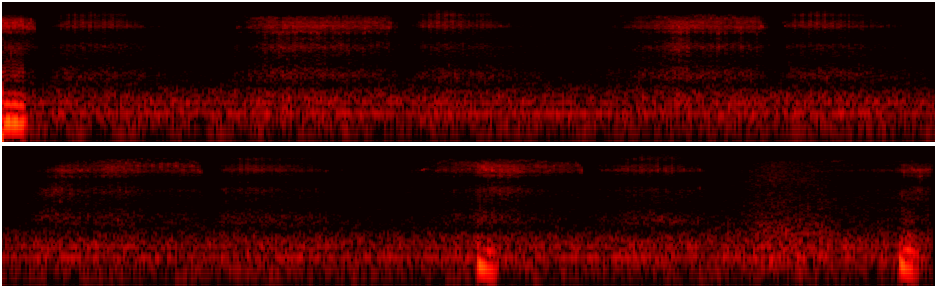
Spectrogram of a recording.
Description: My cat ALWAYS snores when she sleeps. I think it's so cute :)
